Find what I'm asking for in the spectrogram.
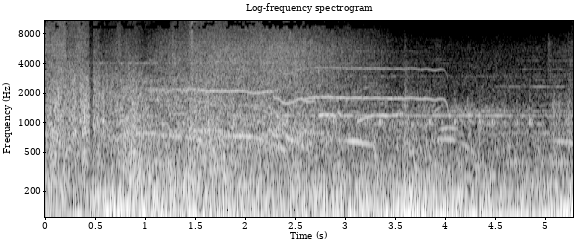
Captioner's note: woman screams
